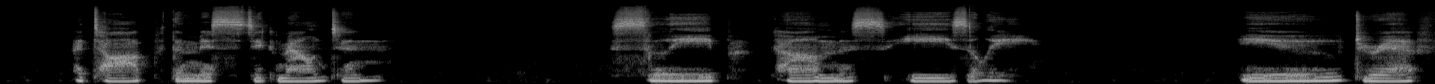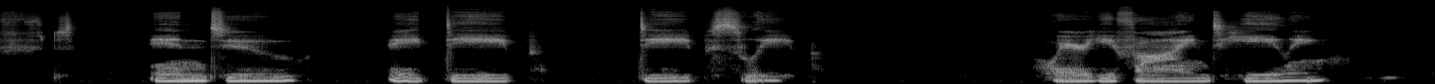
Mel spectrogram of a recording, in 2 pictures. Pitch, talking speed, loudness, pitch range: 160 Hz, 40 wpm, -26 LUFS, 150-175 Hz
